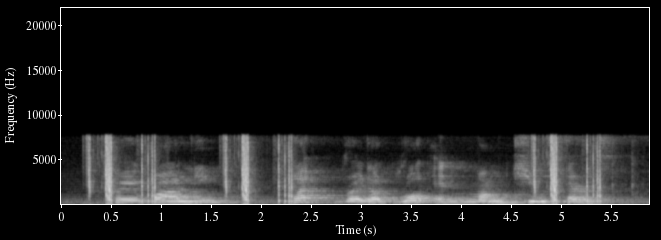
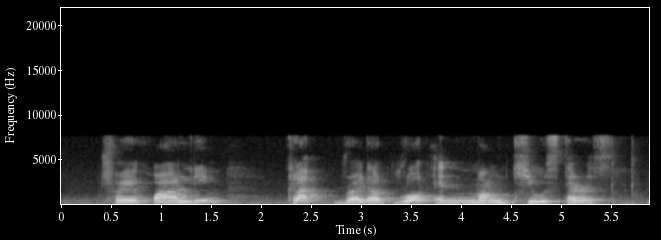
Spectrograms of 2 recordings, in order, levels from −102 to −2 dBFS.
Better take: second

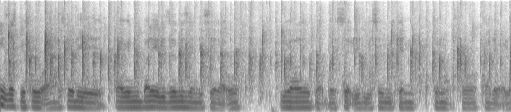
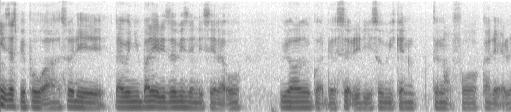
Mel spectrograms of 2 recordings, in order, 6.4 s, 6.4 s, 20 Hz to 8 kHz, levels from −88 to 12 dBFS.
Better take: second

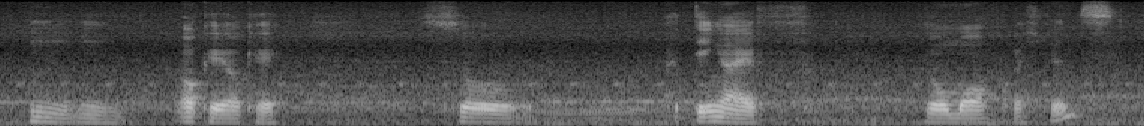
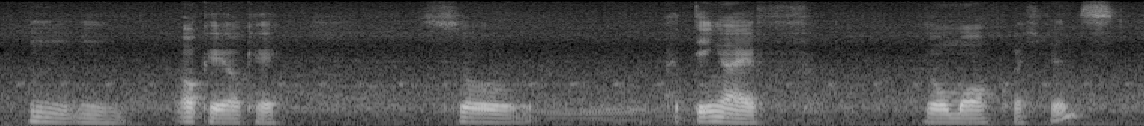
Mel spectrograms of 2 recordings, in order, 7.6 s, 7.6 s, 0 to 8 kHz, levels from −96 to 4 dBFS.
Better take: second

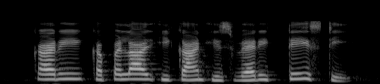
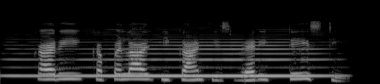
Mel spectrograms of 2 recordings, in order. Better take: first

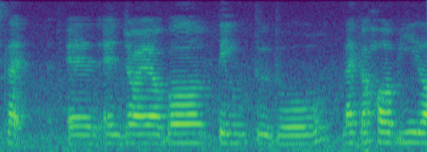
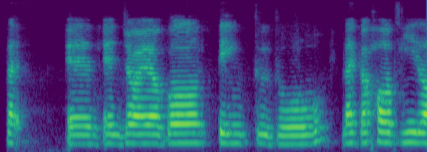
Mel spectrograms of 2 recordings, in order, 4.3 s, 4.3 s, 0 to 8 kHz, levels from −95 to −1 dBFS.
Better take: first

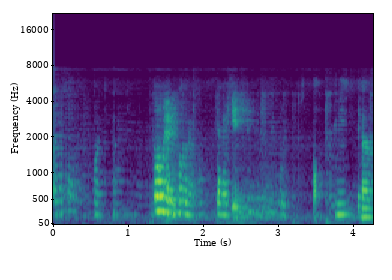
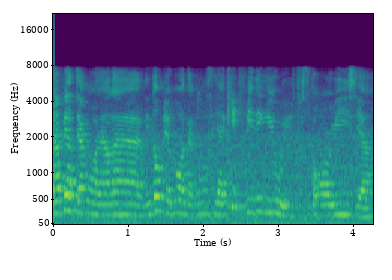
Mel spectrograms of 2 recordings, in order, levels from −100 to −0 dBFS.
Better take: second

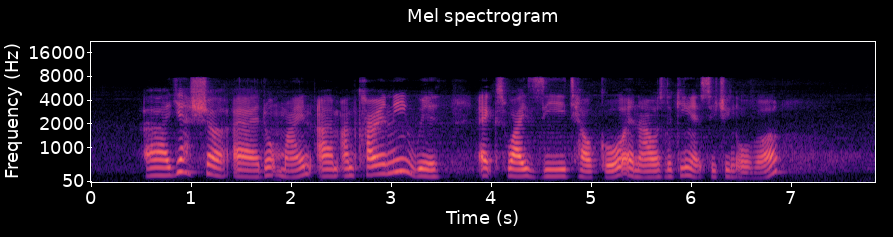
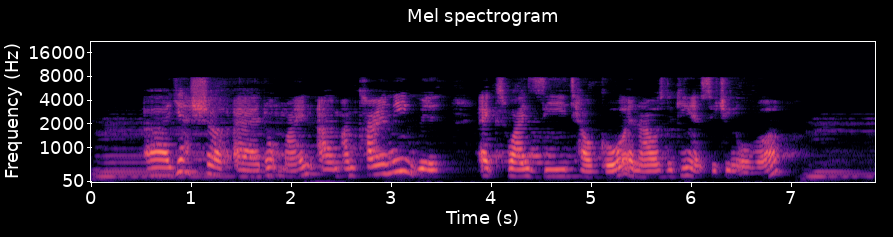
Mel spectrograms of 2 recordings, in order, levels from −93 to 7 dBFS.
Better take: first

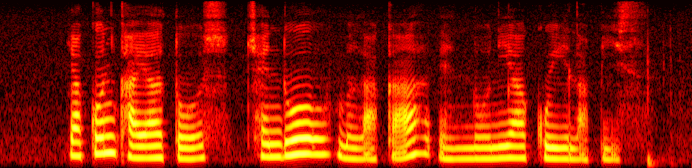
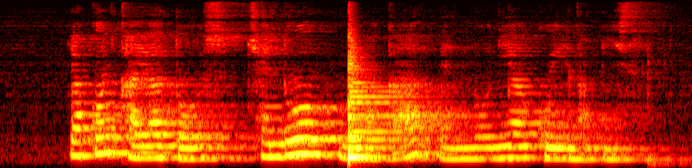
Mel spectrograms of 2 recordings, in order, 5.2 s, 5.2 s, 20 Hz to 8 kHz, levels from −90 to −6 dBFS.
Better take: first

